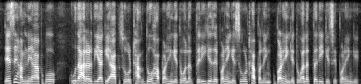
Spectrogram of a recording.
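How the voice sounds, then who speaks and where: A woman's voice: medium pitch, no echo, clean studio sound. A woman Hindi teacher giving a lesson, patiently explaining and repeating points, often addressing her students as children. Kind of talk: classroom lesson explaining grammar.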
